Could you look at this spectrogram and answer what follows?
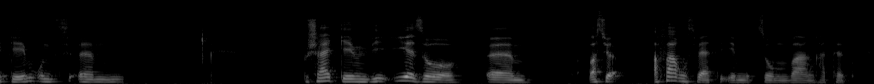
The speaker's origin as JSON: {"language": "German", "country": "Turkey", "said": "für mich als Türke ist Toffasch, Alter."}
